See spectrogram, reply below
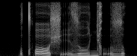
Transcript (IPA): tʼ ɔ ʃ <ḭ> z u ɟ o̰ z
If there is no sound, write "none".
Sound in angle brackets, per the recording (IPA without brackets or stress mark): ḛ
